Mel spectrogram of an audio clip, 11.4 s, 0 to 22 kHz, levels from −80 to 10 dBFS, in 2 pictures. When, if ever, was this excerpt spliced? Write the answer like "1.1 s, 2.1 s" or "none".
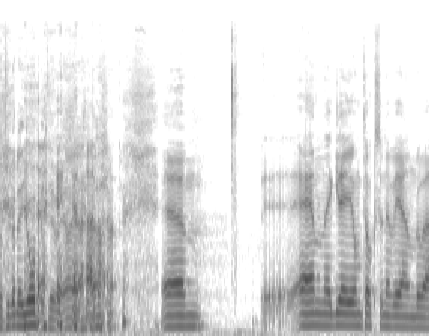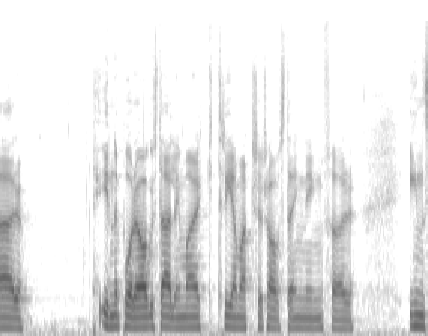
4.8 s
